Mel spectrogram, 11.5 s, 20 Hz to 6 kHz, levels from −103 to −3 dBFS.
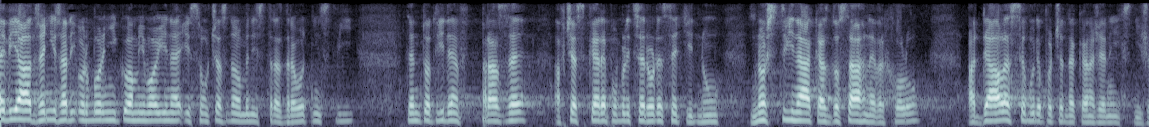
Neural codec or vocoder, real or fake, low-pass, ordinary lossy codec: vocoder, 22.05 kHz, 80 mel bands, WaveNeXt; fake; 5.4 kHz; MP3, 48 kbps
